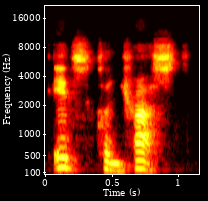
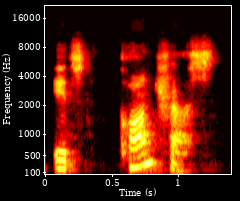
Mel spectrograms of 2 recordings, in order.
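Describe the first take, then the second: First: The stress is on the second syllable. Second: The stress is on the first syllable. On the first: The word is used as a verb. "if it is used as a verb, it's contrast" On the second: The word is used as a noun. "If it is used as a noun, it's contrast"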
